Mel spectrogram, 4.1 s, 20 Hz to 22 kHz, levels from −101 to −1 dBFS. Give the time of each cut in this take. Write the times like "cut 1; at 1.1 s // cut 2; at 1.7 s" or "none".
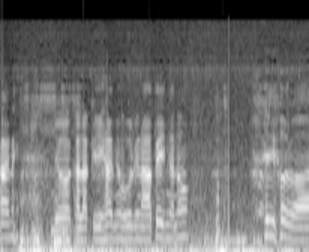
cut 1; at 3.1 s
